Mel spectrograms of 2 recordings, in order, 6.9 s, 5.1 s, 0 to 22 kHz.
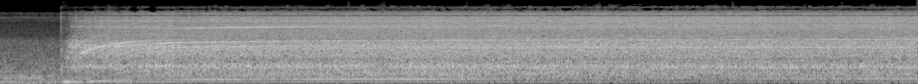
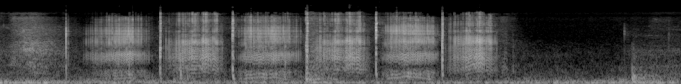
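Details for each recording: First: Van Dorn electric drill, at least 74 years old, running after cleaning and fresh grease during restoration: a steady, even whine with no grinding, quieter than before and speeding up slightly as the grease works in; normal running. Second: Roughly 75-year-old Van Dorn electric drill during restoration, gearbox opened and gears turned by hand near camera: dry rasping scrapes in bursts about twice a second; no grease visible, owner suspects lack of grease made drill loud.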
